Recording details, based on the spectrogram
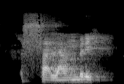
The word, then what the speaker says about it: Xalambrí: So, what is, how do you say that? – It's Xalambrí. – Xalambrí. Okay, cool.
